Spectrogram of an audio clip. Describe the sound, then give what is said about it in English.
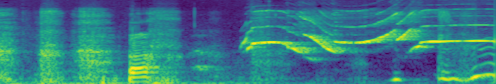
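A bright, wavering whistle with sliding pitch follows a brief stretch of talk and holds loud to the end. “give him a whistle”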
